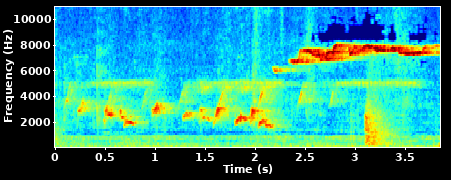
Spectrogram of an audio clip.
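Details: Red-whiskered bulbul used as a decoy during trapping, recorded 22 July 2019. Short falling chirps repeat rapidly for two seconds. A loud, thin, high whistle and a brief rustle follow.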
